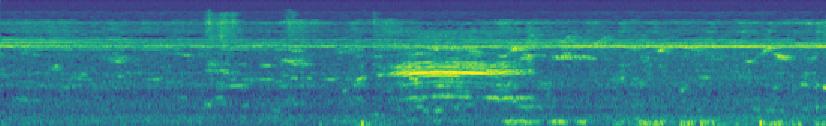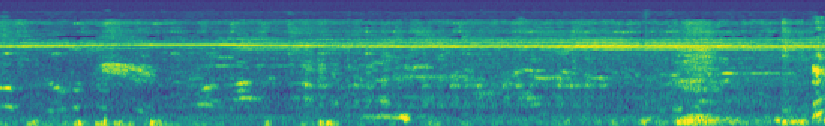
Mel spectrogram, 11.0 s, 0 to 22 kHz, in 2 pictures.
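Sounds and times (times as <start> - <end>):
steady high-pitched whine: 0.0 - 11.0
faint animal cry: 2.5 - 3.7.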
